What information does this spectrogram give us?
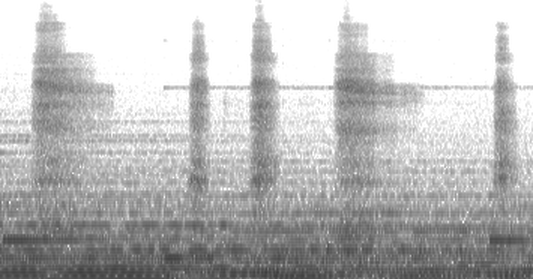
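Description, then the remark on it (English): Slow, steady breaths in and out through the nose as the breath slows back to a normal rhythm, about five soft airy bursts, clear over a low sustained musical drone with no talking. “Inhaling through the nose, exhaling through the nose.”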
